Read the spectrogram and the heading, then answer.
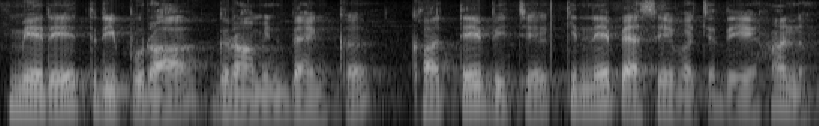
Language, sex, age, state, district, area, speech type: Punjabi, male, 30-45, Punjab, Pathankot, rural, read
